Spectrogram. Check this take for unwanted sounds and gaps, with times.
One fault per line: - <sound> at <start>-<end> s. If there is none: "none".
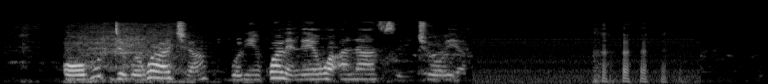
- laugh at 5.9-6.9 s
